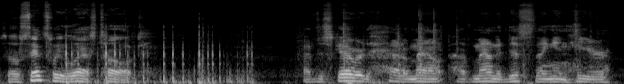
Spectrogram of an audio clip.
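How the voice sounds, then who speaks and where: In a noisy workshop recording full of clicks, a man mutters and thinks aloud while casually narrating a hands-on radio build he's doing as a hobby. His voice is medium-pitched, slow, and fairly even in intonation.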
